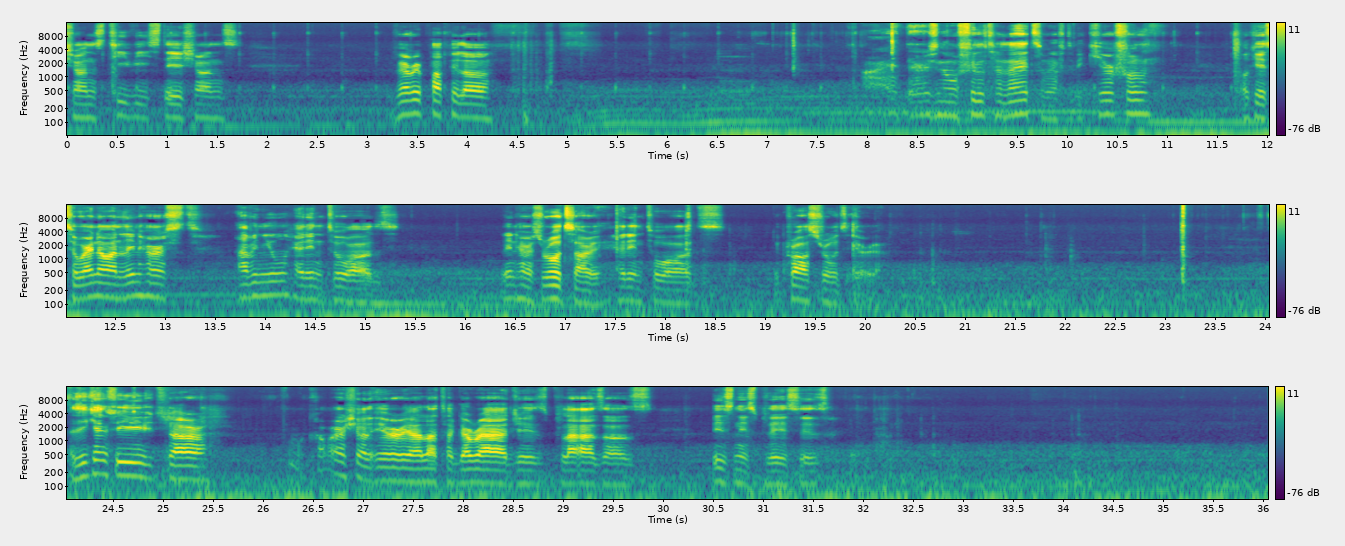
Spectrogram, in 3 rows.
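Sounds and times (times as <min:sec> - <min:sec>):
car driving rumble: 0:00.0 - 0:36.0
tyres on road: 0:00.0 - 0:36.0.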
